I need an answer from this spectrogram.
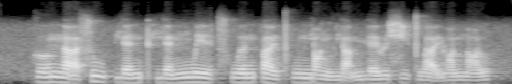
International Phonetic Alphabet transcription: k ɤ˧˥ n̪ ä̰˨˩ s u˥˩ p j ɛ˧˥ n pʰ j ɛ˧˥ n n̪ w e˥˩ ɪ̯ t͡sʰ w ə˥ n p a˥˩ ɪ̯ t̪ʰ u˥ n̪ j ɑ˥˩ ŋ l j ä̰˨˩ m ɥ ɛ˧˥ ɻ ɻ̩˧ ɕ i˥˩ t̪ w a̰˨˩ ɪ̯ ɻ ɑ˦ ʊ̯ n̪ ɑ˧˥ ʊ̯

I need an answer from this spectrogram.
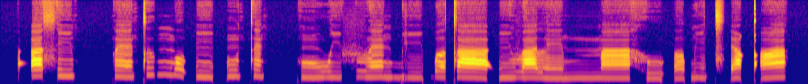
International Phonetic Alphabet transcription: ʔ a s ĩ pː ɛ̃ t ɯ ŋ͡m o ʔ ĩ ʔ ũ t ɛ̃ kː ũ w i f v ɛ̃ ɡ͡b i ɓ ʌ t aː ʔ ĩ v a l ẽ mː ãː h u ʔ ʌ ɓ ĩ t͡sʼ ɛ qʼ ã

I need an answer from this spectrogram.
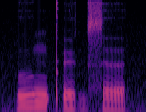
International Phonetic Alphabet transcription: u ŋ pʼ ø ɡ s ə

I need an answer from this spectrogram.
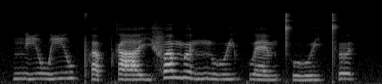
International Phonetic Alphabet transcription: n̪ iː˧ w iː˥ w pʰ ɐ˨ p̚ k aː˨ j f ɐ˥ m ɵ˨˧ n n̪ uː˨˧ j kʷ ɛː˨ m t̪ʰ uː˨˧ j t̪ʰ ɵ˥ t̚

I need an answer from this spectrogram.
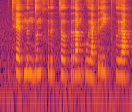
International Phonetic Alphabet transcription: tʰ ɛː˨˩ p̚ n ɯ˨˩ ŋ d o˦˥ n kʰ r ɯ˨˩ k̚ s ɤː˨˩ k̚ r a˧ m k w ɯ˩˦ a̯ k r i˥˩ ʔ pʰ l ɯ˧ a̯

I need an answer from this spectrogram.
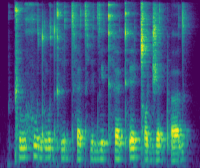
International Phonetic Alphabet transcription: ǁ u x u d ŋ u d kʼ i d tʰ ɛ tʰ i d lʲ e kʰ ɛ kʼ e ǀ ɔ d͡ʒ ɛ d pʼ ɐ d

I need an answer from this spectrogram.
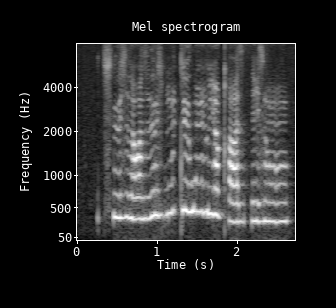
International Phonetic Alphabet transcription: t͡sʰ ʉ˩ z ð ɑ̃˩ z ð ʉ˧ z b ũ˥ t ø˥ w ũ˥ ɣ ĩ˧ qʰ æ˩ z θ i˩ z õ˩

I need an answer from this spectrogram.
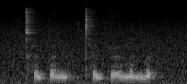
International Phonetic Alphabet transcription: kʰ ɐ˨˩ w p ɐ˧ ŋ | t̪ʰ ɐ˨˩ w h œː˨˧ m ɐ˨˥ n m ɐ˨˥ p̚

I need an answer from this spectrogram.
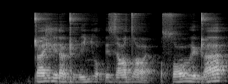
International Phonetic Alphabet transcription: ʈ a ʒ e ɾ a ɖʱ ɪ ʎ ɔ ʔ ɪ z e dˤ ɪ | sˤ o β ɪ ɖ a

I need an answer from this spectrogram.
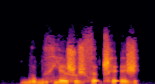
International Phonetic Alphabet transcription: b o b ɯ x j ɛ ə̯ ʂ o ʒ s ʌ ʔ ʈ͡ʂʰ ɛ ʔ ɛ ʒ

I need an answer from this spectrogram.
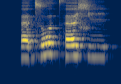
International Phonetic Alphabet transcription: ɛ d͡z o ə̯ t̪ʰ ɛ ɕ i

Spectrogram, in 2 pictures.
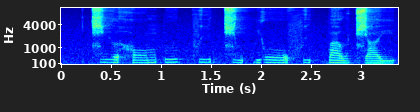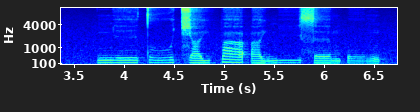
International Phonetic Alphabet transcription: t͡ɕ i˧˩ ə̯ h ɔː˩˧ m p ɯː˧˥ k̚ f i˧˥ t̚ t͡ɕ ɯː˧˩ p̚ j oː˥˨ f i˧˥ t̚ p a˥˨ w t͡ɕ a˧ j | ɲ eː˩ t̪ ɤː˩˧ t͡ɕ a˩ j p aː˥˨ ʔ a˧˩ j ŋ iː˧ s ɛː˧˩ m ʔ o˧˩ ŋ

